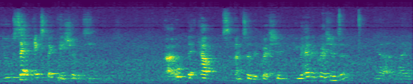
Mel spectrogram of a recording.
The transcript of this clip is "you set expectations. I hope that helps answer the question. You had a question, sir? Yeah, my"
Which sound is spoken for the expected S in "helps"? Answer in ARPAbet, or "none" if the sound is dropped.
S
